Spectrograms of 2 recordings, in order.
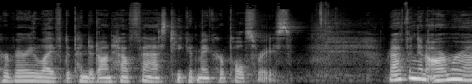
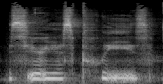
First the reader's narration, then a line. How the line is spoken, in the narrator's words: Maya whimpered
